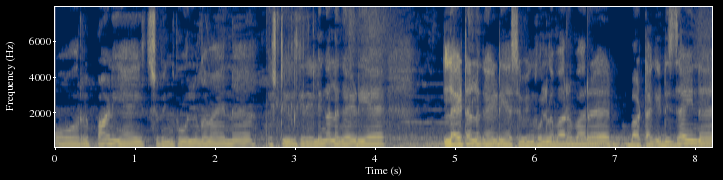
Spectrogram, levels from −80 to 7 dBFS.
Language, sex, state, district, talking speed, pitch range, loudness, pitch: Marwari, female, Rajasthan, Nagaur, 175 wpm, 195-210 Hz, -20 LUFS, 200 Hz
